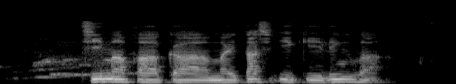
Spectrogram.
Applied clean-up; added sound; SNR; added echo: none; none; none; none.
